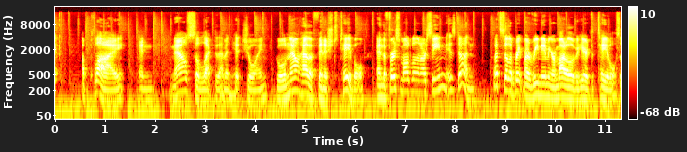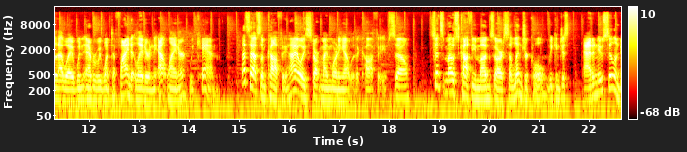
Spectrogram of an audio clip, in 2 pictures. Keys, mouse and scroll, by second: 1.1 shift+right click, 3.8 ctrl+j, 8.3 click, 8.4 click, 14.8 shift+s, 14.9 middle click, 15.6 scroll up 3, 15.9 middle click, 16.9 shift+a.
